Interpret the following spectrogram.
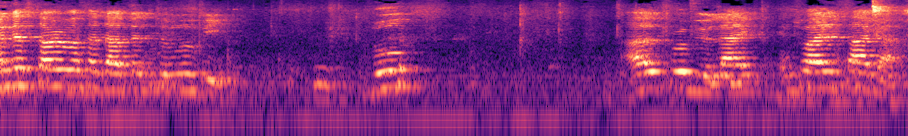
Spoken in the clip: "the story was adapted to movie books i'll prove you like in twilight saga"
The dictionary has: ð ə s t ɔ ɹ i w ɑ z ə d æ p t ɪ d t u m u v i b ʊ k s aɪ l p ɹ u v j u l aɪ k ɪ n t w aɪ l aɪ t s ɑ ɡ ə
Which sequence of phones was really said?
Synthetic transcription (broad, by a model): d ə s t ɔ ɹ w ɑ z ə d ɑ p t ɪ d t u m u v i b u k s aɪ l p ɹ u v j u l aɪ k ɪ n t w aɪ aɪ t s ɑ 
